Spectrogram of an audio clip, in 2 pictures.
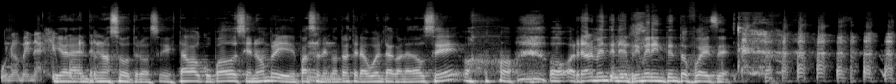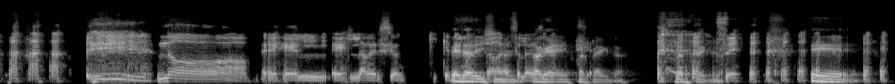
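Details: Adult man who stutters, speaking Spanish; stuttering.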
